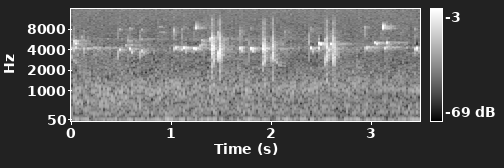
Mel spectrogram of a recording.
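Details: Western bluebird, an adult male in pines of Del Monte Forest, California: quick bright chip notes in small clusters, mixed with thin high whistled notes from other birds, over faint low background hum.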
